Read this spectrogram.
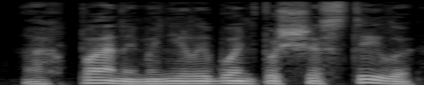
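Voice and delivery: ordinary delivery

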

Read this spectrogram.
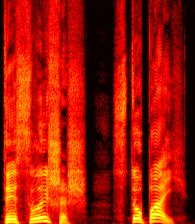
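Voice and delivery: high, loud order; father ordering his son to leave; stern command. A narrator's reading. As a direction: bark the boy out of the room. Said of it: "крикнул Вильфор так резко".

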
